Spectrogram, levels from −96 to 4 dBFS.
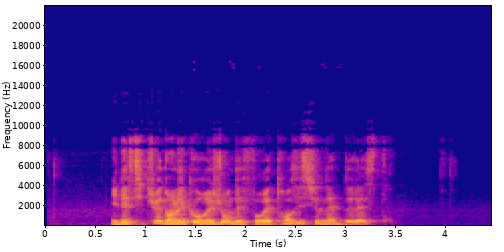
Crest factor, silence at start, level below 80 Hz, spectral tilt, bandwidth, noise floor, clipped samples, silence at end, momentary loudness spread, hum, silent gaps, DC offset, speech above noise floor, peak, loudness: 16 dB; 0.65 s; -60 dBFS; -6 dB/octave; 9.4 kHz; -66 dBFS; under 0.1%; 1.15 s; 8 LU; none; none; under 0.1%; 52 dB; -2 dBFS; -15 LUFS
